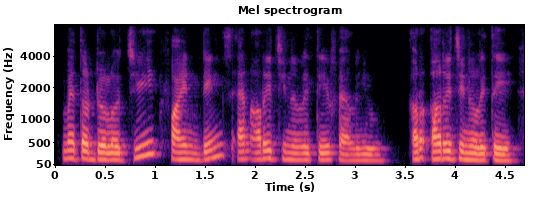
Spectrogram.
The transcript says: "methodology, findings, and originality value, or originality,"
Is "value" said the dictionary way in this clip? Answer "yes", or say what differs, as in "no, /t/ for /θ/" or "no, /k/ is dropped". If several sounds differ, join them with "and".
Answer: no, /f/ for /v/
